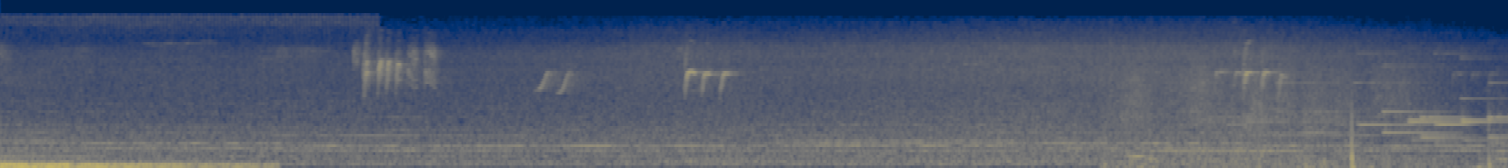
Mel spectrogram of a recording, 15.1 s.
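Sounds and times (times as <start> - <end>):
bird chirping falling notes: 10.8 - 14.8.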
